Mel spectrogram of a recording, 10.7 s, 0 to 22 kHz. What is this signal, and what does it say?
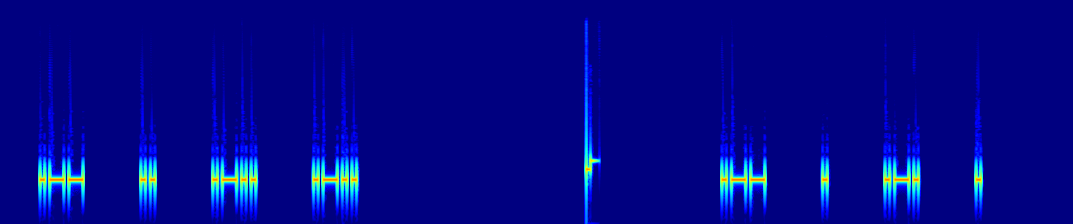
Morse code, heard as a keyed tone, about 25 wpm, spaced as for 12 wpm, 700 Hz. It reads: WILL WERE
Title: 4x Character Spacing - Top 100 Words - 25wpm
